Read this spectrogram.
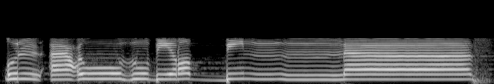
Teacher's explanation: آخر میں سین کی آواز کو واضح کرنا ہے اور اس کی آواز سیٹی کی آواز مزید زیادہ تکلف میں بھی نہ ہو، جیسے ناس اس طرح بھی نہیں پڑھنا، بلکہ سین کی جو سختی ہے، جو سیٹی کی آواز ہے، وہ واضح محسوس ہو اور ساکن کر دینا ہے سین کو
